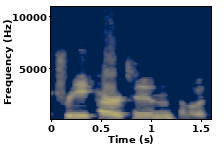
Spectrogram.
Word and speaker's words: Trecartin: Trecartin. One syllable? Trecartin. All right. Yeah. Trecartin. Oh, yeah. Oh, yeah. See, that's the most common one I get is the French. It's actually a British origins.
